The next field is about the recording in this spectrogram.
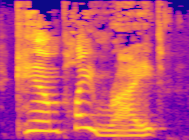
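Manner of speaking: angry, fed-up voice. Retelling how Davey got really mad: imitating Davey's angry voice. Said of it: "Davey gets really mad and he goes".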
